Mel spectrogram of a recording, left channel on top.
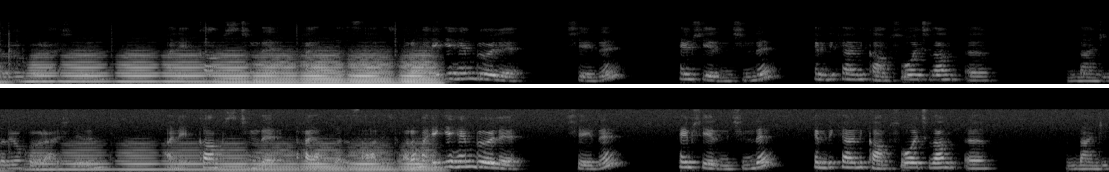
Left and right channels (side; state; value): right; noise; hiss, 18 dB below the sound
